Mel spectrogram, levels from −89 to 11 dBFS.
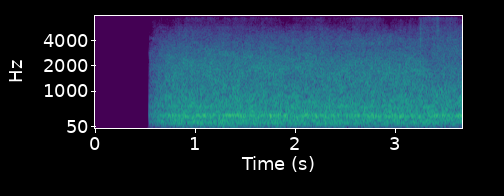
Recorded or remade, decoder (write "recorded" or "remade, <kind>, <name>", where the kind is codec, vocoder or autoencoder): remade, codec, HILCodec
